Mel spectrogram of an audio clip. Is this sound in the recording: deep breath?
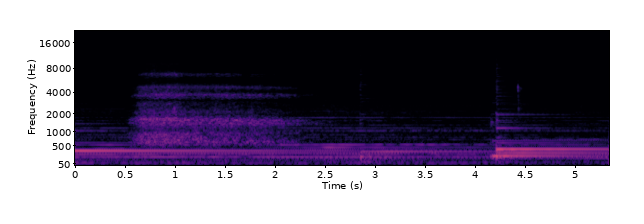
yes

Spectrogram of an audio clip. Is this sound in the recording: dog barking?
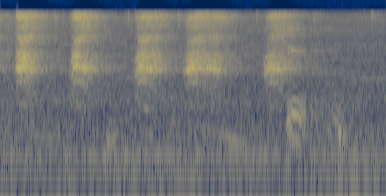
no

